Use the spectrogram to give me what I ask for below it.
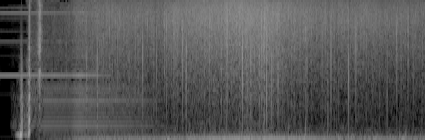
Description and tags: Sound effect of a TV turning on to a static channel.
This sound was created for the video 'LAS AMISTADES - Novela Mexicana' from CANES Produções.
You can use this sound in any way you want.
blip, noise, static, television, turn-on, tv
